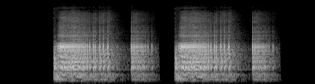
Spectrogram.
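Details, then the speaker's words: RV Murphy bed rocked twice, each a long dry high creak then shorter one, like wood on wood, from worn gas lift struts; replacing with 30 lb struts stopped it. "and there's like a creaking noise, and everybody's saying it's like sounds like wood on wood."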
